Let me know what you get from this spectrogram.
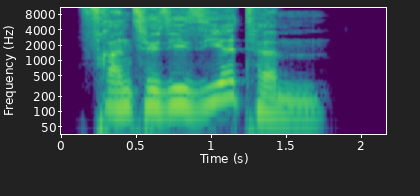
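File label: "französisiertem", German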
